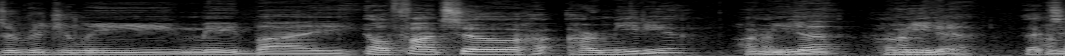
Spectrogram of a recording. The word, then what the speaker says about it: Hermida: Hermida. That's how you pronounce it.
